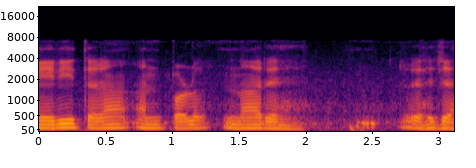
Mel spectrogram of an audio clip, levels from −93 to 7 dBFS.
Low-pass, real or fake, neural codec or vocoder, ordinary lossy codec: 7.2 kHz; real; none; Opus, 32 kbps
